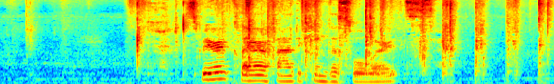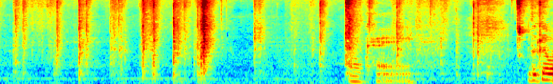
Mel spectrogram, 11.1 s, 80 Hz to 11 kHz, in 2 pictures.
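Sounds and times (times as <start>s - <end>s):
cards being shuffled: 1.3s - 11.0s.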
